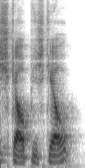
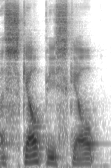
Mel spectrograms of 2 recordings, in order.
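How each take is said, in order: First: It is said in a silly, playful way. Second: It is said in a sober, serious way. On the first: The speaker calls it right. "you have to say it properly" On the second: The speaker calls it wrong. "If you try to be all adult like"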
